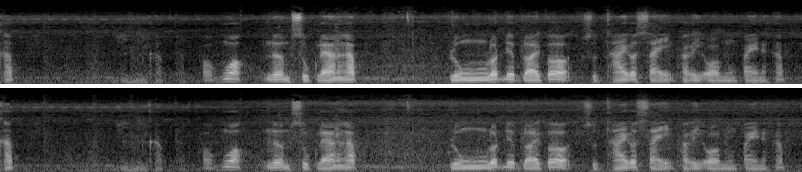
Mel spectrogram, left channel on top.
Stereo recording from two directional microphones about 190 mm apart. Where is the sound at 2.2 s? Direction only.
15° left (ahead or behind).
